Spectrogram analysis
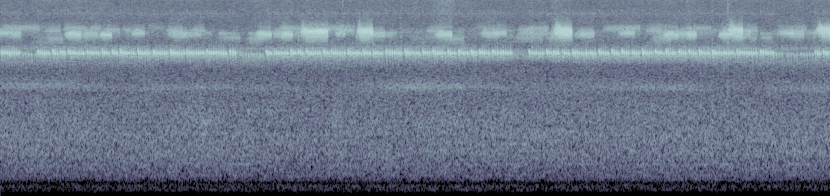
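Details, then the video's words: Crickets calling in a forest after dark, a sustained piercing trill overlaid by rapid chirp bursts recurring about once a second throughout, against a steady background hiss. "Crickets at Night"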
